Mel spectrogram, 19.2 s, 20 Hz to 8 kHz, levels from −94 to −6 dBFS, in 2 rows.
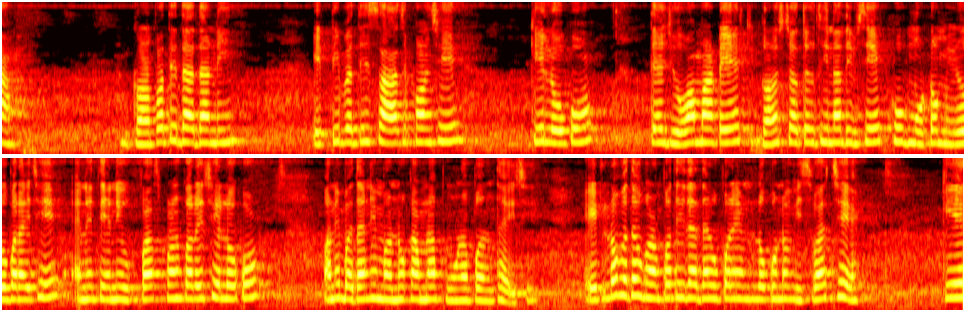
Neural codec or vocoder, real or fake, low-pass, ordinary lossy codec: codec, 16 kHz, 8 kbps, FreqCodec, larger model; fake; none; none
